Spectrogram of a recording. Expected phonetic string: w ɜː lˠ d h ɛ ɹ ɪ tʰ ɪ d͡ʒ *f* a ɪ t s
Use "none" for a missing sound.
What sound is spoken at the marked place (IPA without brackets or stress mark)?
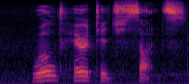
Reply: s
